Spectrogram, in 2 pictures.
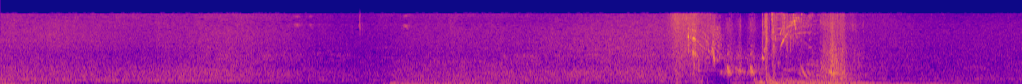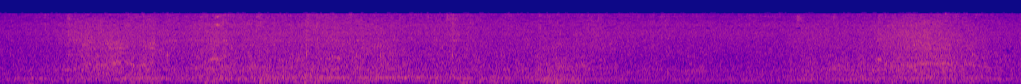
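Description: Wind rushes steadily during a glider descent.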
